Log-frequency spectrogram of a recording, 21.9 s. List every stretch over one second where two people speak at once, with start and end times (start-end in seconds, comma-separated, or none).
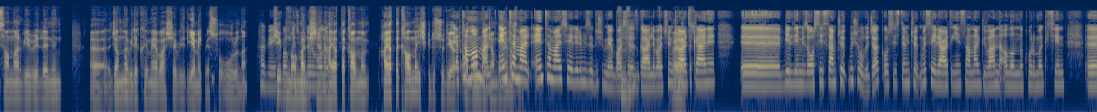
5.5-6.7, 9.0-10.5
